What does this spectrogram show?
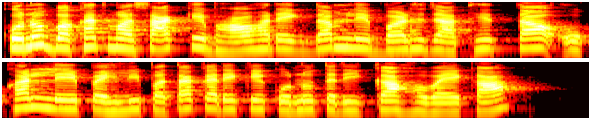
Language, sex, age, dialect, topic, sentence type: Chhattisgarhi, female, 36-40, Central, agriculture, question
